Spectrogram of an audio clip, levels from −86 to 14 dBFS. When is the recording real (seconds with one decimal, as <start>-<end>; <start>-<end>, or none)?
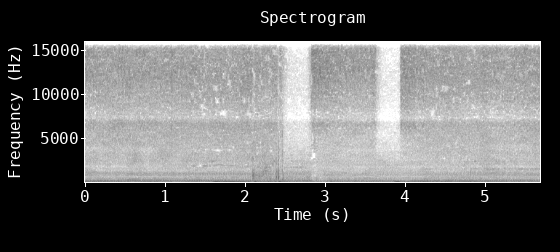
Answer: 1.3-2.9; 4.3-4.9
